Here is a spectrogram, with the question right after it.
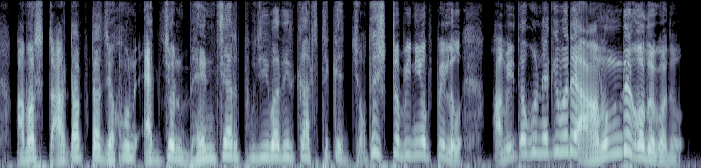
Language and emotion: Bengali, happy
